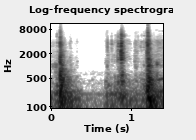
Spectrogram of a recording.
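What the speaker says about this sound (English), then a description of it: "My back door won't open." The back door of a van sticks and thuds three times in quick succession, heavy, close and loud, each thump dull and short.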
